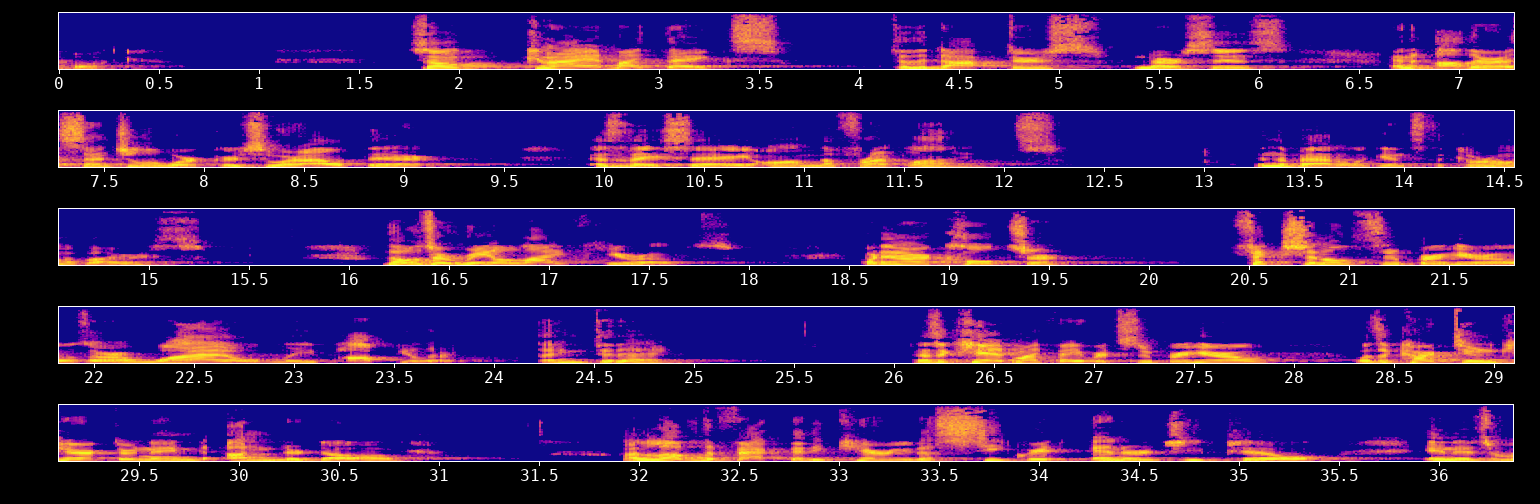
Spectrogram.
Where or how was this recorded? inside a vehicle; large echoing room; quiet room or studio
large echoing room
